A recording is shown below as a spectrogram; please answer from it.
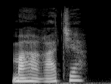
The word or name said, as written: maharaja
